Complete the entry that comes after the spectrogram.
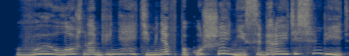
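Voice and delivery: put-on indignant, high-pitched exclamation with Russian accent. A woman answers the king who accuses her: indignant exclamation. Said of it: "воскликнула негодующе".

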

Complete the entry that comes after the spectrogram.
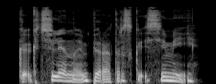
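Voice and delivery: wry, said with a smirk. Narrator reads a character adding a remark: with a smirk. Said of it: "усмехнувшись".

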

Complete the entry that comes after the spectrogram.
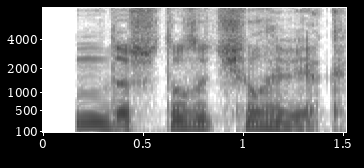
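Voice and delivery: ordinary delivery, nothing marked

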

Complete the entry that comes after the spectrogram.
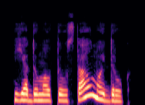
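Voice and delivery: plain

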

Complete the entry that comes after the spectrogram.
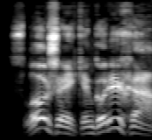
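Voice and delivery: big, roaring bear voice. Reading a story: the bear calls out to the kangaroo, roaring bear. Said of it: "проревел медведь".

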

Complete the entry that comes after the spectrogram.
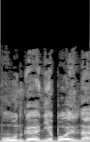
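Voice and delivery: loud, rumbling, growling monster voice. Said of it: "прорычал я".

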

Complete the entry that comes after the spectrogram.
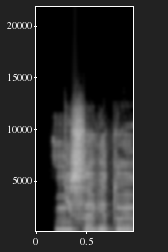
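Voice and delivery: amused little snort. Lena teases the young man who just winked at her, with a smirk. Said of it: "вновь хмыкнула она".

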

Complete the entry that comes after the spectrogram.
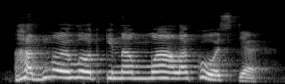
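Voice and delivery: laughing, teasing tone. Answering a joke about coming to the rescue in a boat, laughing. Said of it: "смеется мышка".

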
